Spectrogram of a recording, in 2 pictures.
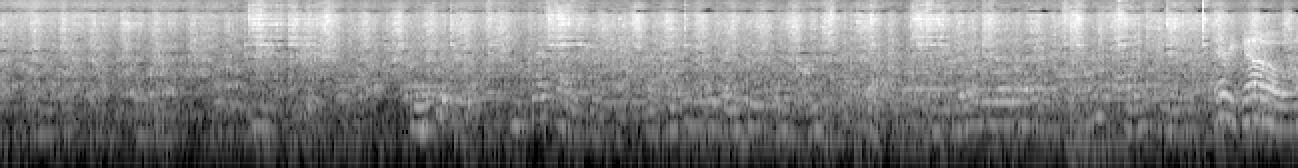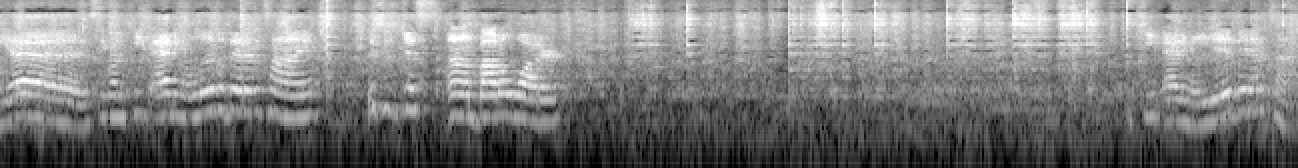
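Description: Food sizzles and crackles in a frying pan.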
